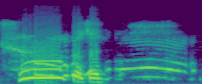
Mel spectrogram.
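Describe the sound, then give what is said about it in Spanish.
A small child is crying, with loud, strained wails that waver in pitch and break off briefly between sobs before trailing into a softer whimper. “ese chiquito está llorando”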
